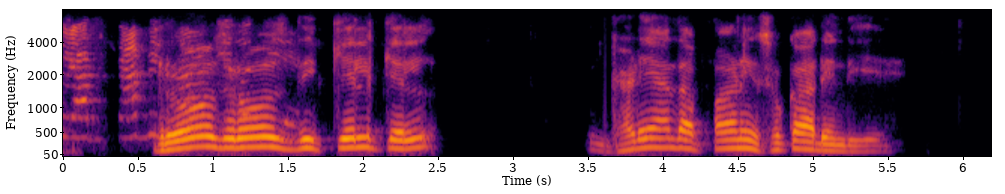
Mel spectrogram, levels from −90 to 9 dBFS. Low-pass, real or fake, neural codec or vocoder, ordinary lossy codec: 7.2 kHz; real; none; Opus, 32 kbps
